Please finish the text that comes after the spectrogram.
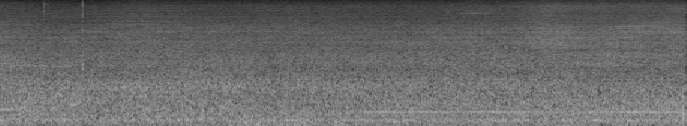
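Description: An airliner taking off at Salvador airport, a steady, loud broadband jet roar with a faint whine above it, sustained throughout with no break.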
